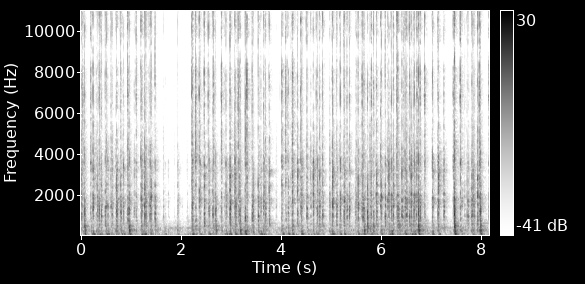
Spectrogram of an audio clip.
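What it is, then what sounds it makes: Plastic mechanical keyboard being typed on. Continuous fast typing with the fingertips of both hands on a SteelSeries Apex 7 TKL mechanical keyboard with plastic keycaps on a metal top plate and Red linear switches. The rapid, dense keystrokes give short, bright plastic clacks with a low thock underneath, pausing briefly around 2 and 4 seconds.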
